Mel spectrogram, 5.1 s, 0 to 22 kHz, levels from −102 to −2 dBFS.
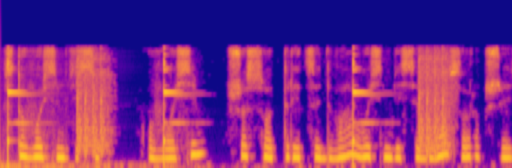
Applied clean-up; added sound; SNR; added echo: classical method spectral subtraction.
